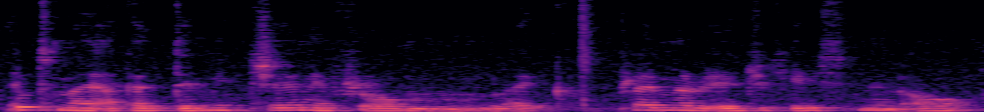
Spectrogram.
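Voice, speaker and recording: A mellow, low-pitched woman from Zimbabwe, a researcher, tells her story in a casual interview with fairly even intonation. She speaks haltingly and often restarts phrases. The distant mic picks up an echoey room and faint hiss.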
